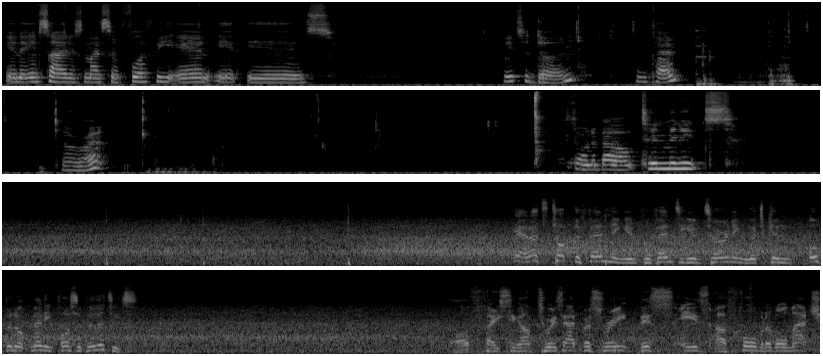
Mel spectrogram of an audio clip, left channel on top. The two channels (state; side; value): different; both; correlation 0.00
